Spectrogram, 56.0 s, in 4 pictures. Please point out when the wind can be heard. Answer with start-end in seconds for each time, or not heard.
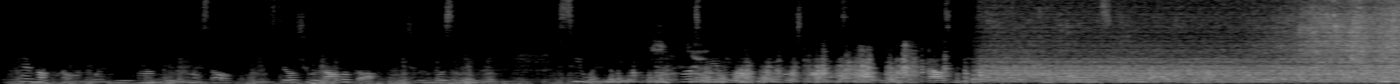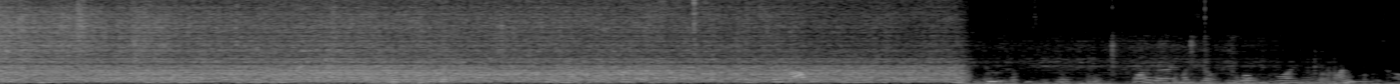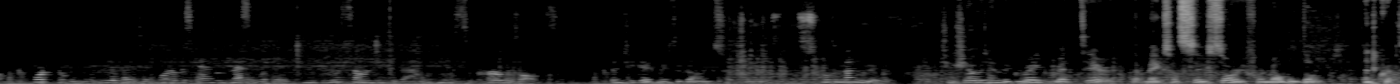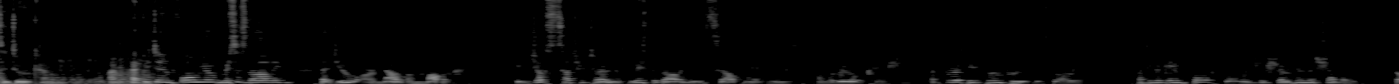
0.0-43.5.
